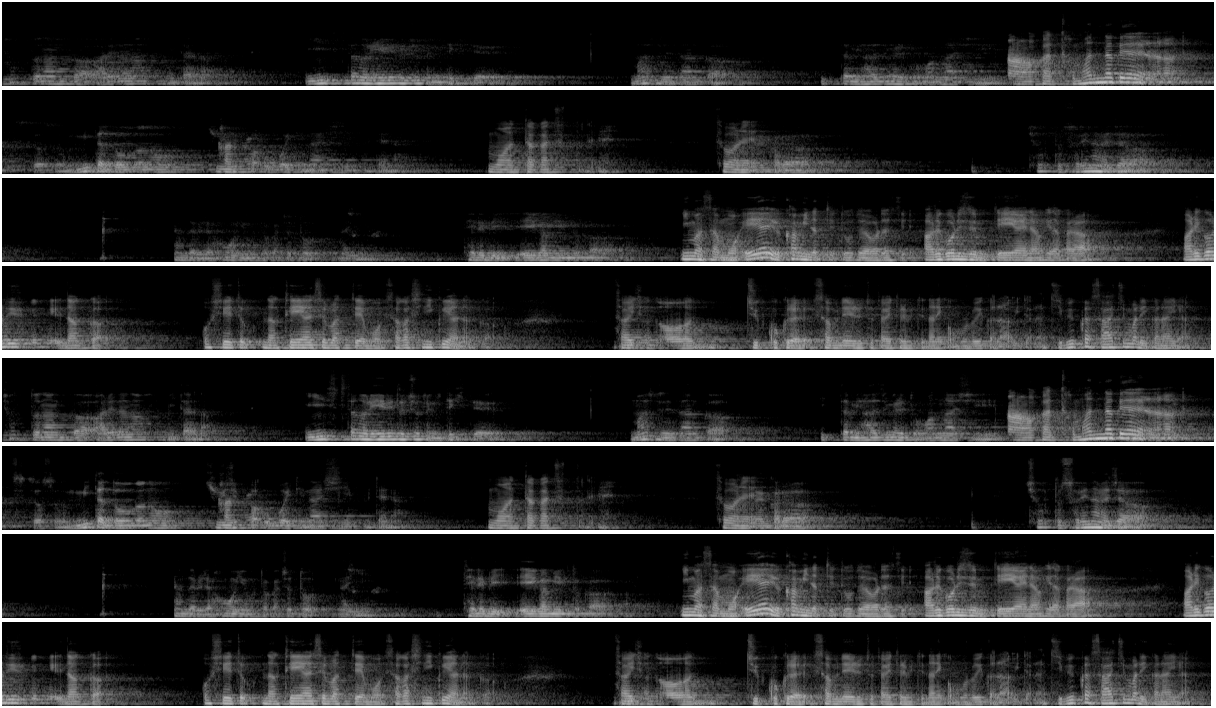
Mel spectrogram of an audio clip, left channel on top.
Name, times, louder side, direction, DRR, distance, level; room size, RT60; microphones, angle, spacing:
voice 1, 0.0-2.1 3.0-5.0 6.3-7.4 8.2-10.1 11.3-11.8 12.2-16.2 19.6-20.3 22.4-23.7 26.0-28.0 28.9-30.6 36.3-36.5 42.5-42.9, right 3 dB, 80° right, 9 dB, 0.6 m, -32 dB
voice 2, 10.1-11.8 14.3-14.5 17.0-18.2 19.3-19.8 31.0-35.2 36.1-37.4 38.4-41.3 41.6-41.8 42.5-48.3, right 1 dB, 10° right, 9 dB, 0.3 m, -26 dB
12.0 x 8.2 x 4.0 m, 2.3 s
head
